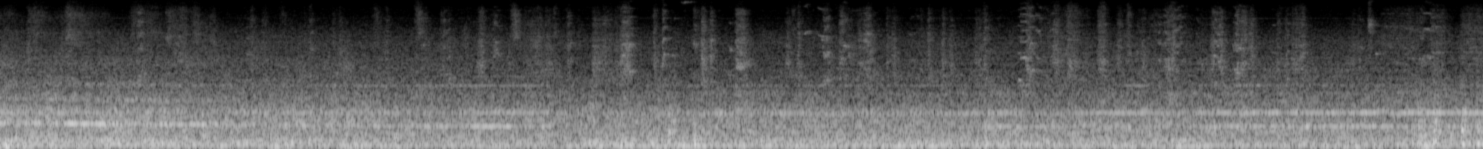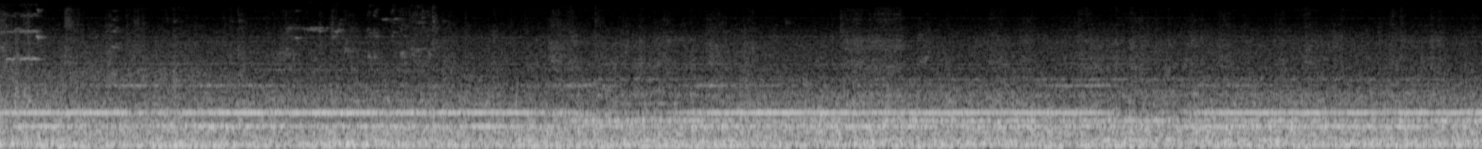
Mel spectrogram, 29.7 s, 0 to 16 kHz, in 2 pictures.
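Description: Kawasaki C151 MRT train running at speed, heard from inside the car: a steady rumble of wheels on rail, with several held high tones over it and a few faint clicks in the middle.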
